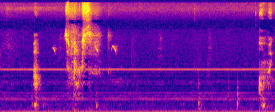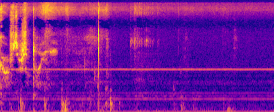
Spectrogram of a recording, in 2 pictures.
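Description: Near silence with faint whispered voices, once about a second and a half in and again around five to six seconds in, over a faint steady hum.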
